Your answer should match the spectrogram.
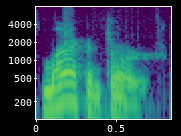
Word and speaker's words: McInturf: And he said, No, it's pronounced McInturf. Ah. Like MAC.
